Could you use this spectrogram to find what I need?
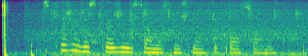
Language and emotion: Russian, neutral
